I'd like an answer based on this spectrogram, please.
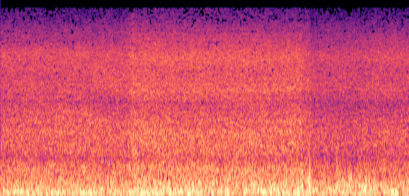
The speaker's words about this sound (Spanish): Este es el sonido de hace apenas unas horas, es el desembalse de agua en el pantano de Los Hurones, en la provincia de Cádiz.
